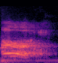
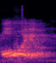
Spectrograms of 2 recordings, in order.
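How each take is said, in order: First: It is said like 'Earl', New Orleans style. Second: It is said with a standard 'oil' vowel.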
